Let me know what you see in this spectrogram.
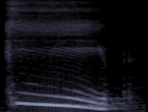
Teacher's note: звук і пом'якшує попередній приголосний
